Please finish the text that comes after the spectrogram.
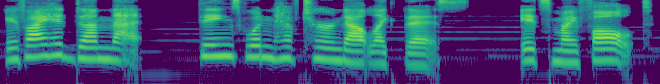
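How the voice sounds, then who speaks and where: Casting: woman doing a crying young girl, high, slow and smooth, guilt-ridden, for a storybook reading. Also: fairly bright tone, no echo, soft background music. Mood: tearful, regretful. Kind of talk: scripted narration.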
